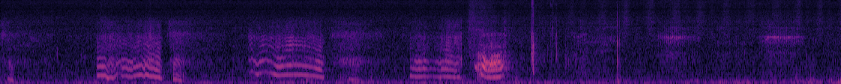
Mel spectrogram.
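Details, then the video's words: Cat asleep in a dining room, its snoring heard as a run of squeaky, wavering whistled tones, each roughly a second long and spaced by short gaps, followed by quieter breathy sounds and faint high squeaks. "Snoozing Snoring cat"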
